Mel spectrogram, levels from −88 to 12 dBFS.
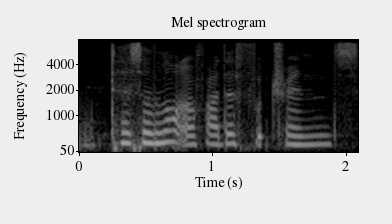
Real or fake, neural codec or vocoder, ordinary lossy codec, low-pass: real; none; none; 7.2 kHz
